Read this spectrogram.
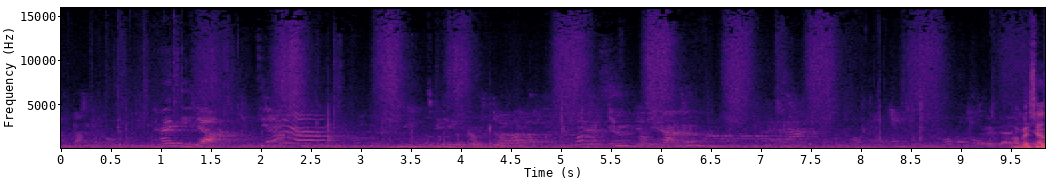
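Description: A broom sweeps across paving stones with scratchy strokes.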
